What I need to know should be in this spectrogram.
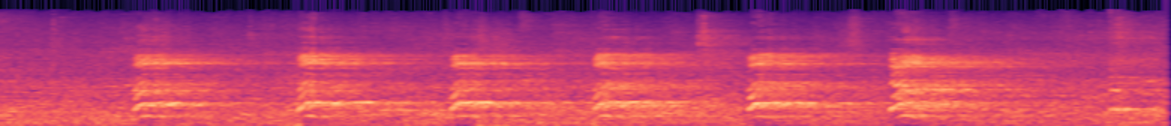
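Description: A gong is struck about once a second, each stroke ringing out.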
